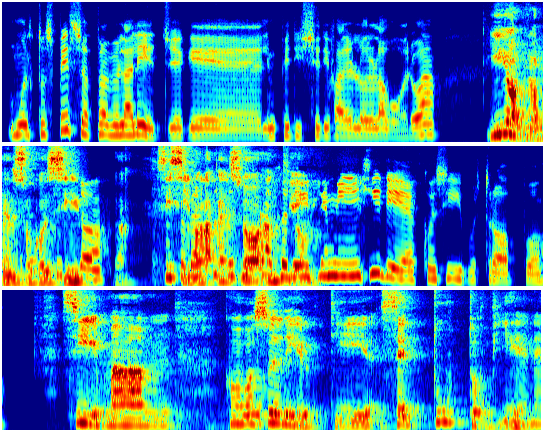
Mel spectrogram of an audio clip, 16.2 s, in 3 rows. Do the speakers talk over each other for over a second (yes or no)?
yes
